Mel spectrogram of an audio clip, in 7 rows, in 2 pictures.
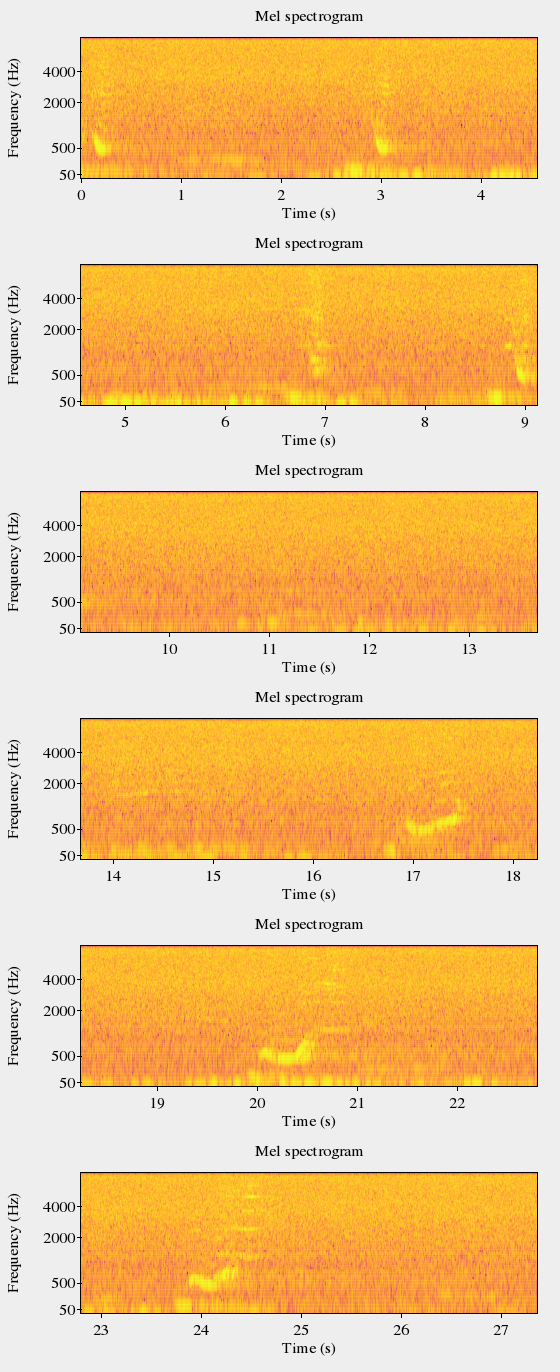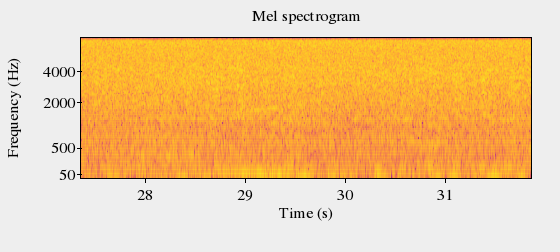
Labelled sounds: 0.0	0.3	humpback whale, 2.4 to 2.8 kHz
14.0	14.5	humpback whale, 1.5 to 1.8 kHz
20.6	20.9	humpback whale, 1.2 to 3.8 kHz
24.2	24.6	humpback whale, 1.2 to 2.7 kHz

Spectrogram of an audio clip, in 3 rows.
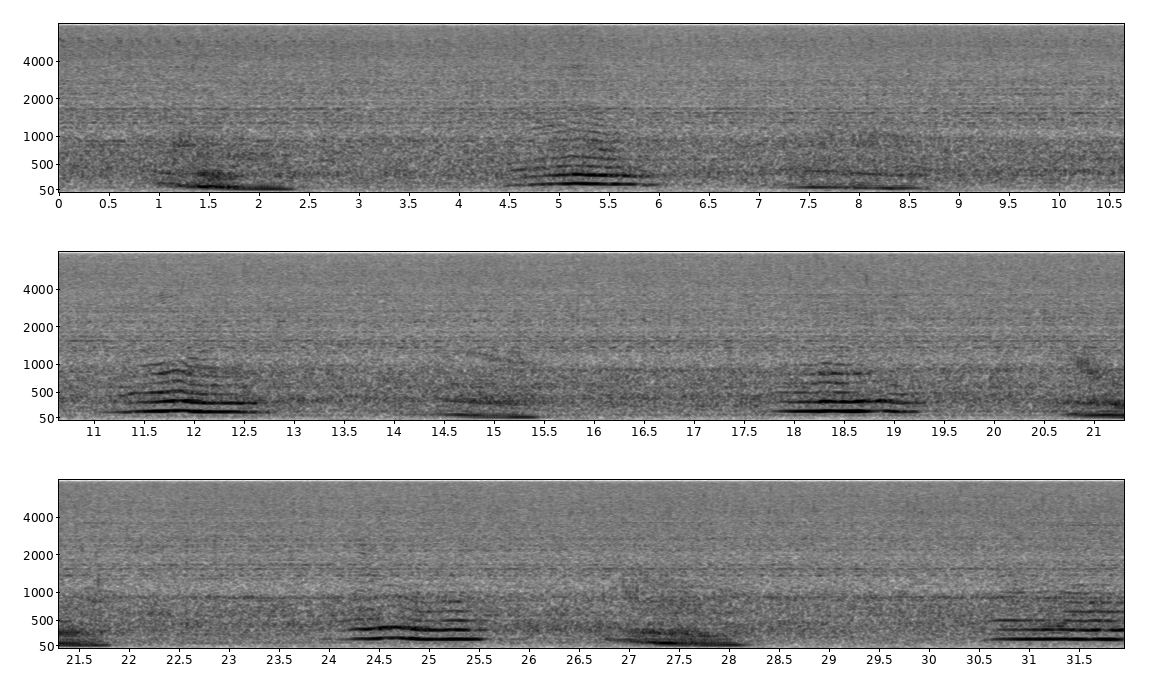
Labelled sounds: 11.5	12.1	humpback whale, 0.78 to 1.2 kHz
14.9	15.1	humpback whale, 1.0 to 1.2 kHz

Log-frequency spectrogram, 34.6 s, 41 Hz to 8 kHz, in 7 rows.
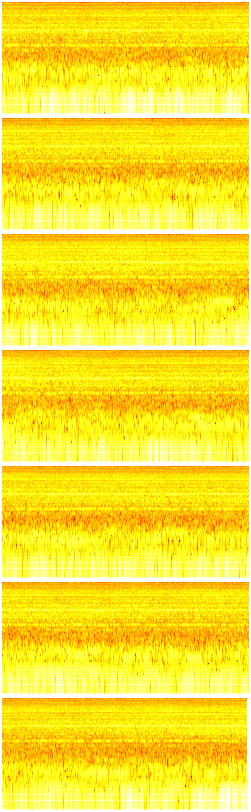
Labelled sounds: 4.3	4.9	vessel noise, 1.2 to 5.1 kHz

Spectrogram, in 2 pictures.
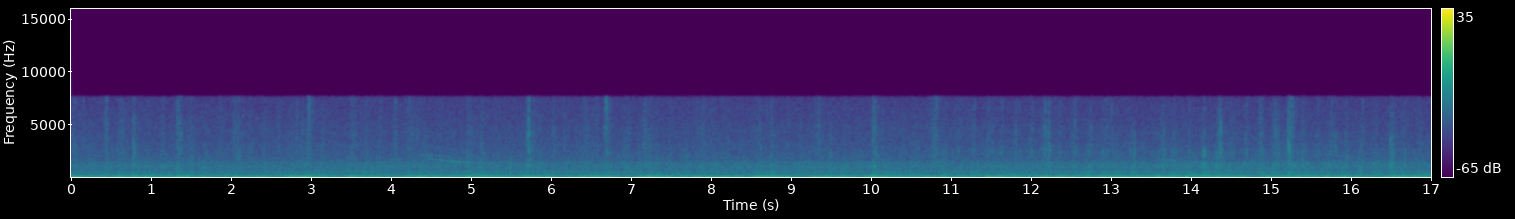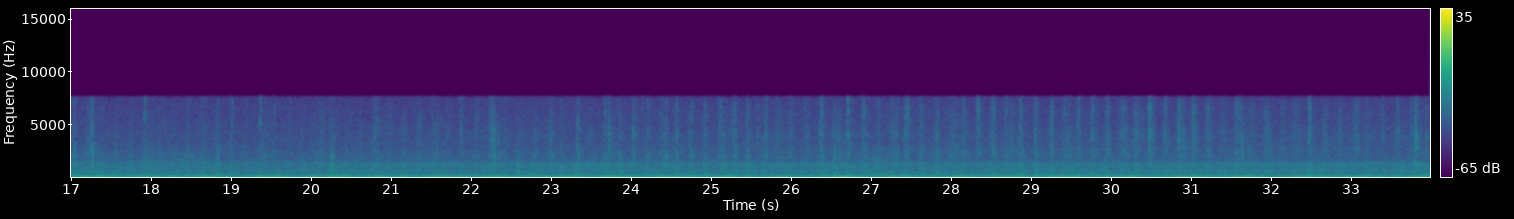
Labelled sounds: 4.2	5.5	killer whale, Bigg's (transient), call T07, 0.53 to 2.7 kHz
13.5	14.7	killer whale, Bigg's (transient), call T07, 0.72 to 2.1 kHz
17.7	19.0	killer whale, Bigg's (transient), call T08, 0.76 to 2.7 kHz
26.7	27.7	killer whale, 1.1 to 2.1 kHz

